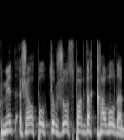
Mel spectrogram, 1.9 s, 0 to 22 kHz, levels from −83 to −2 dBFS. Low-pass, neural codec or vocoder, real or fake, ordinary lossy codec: none; codec, 16 kHz, 2 kbps, X-Codec, HuBERT features, trained on balanced general audio; fake; none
